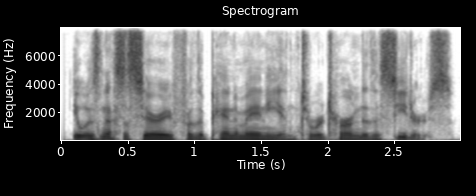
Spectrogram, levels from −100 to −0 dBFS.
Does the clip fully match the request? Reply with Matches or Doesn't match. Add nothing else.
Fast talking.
Matches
